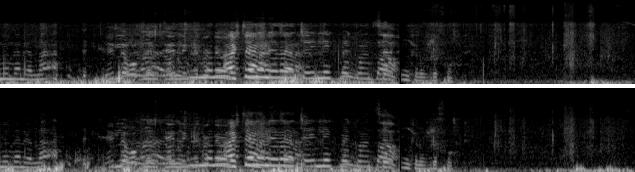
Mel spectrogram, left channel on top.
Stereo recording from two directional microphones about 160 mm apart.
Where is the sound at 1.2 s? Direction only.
15° left (ahead or behind).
